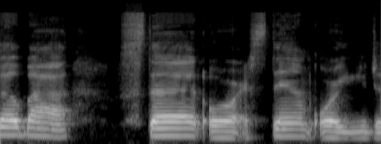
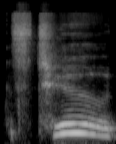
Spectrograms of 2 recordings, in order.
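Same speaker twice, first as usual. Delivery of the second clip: normal talking voice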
